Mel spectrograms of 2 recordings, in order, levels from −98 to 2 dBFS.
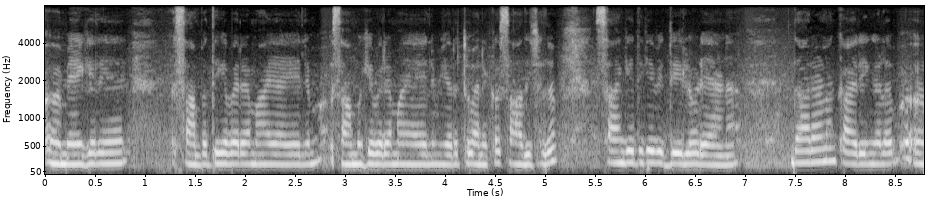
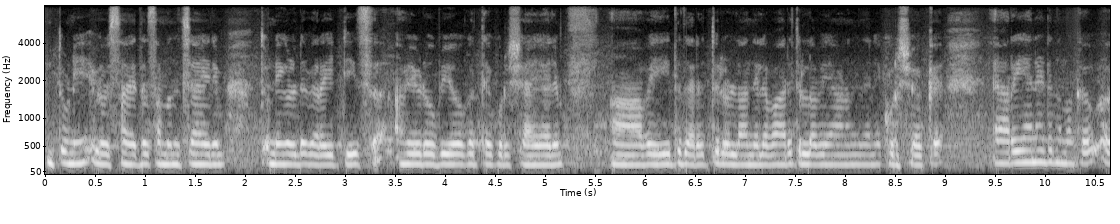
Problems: constant background noise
